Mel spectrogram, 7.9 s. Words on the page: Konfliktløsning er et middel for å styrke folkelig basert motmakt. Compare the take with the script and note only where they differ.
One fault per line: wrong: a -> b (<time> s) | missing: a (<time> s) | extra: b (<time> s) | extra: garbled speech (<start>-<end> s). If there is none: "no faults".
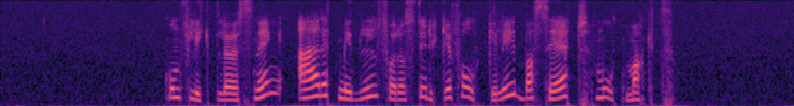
no faults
